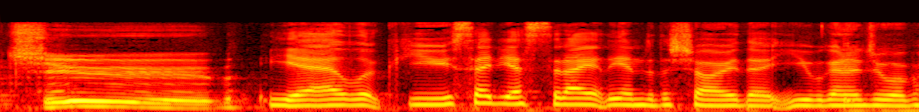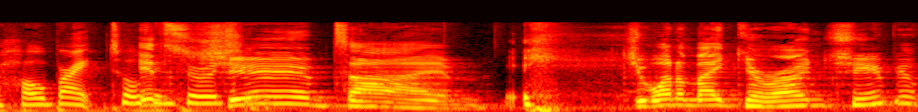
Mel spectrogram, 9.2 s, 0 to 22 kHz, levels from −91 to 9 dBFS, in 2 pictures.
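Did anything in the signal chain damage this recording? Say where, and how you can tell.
No, nothing in the chain seems to have done any harm here; I listened for trouble at every stage and came up empty.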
